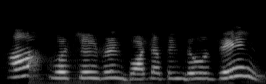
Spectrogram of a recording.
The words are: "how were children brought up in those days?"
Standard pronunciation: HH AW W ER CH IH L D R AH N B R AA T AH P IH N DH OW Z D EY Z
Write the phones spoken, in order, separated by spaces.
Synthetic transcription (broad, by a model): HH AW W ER CH IH L D R AH N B AA T AH P IH N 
